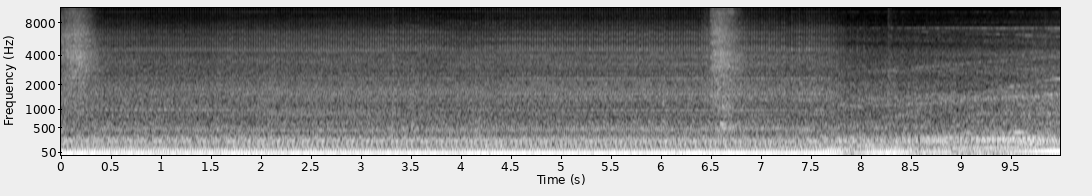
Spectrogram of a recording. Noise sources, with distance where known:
large-sounding engine, near

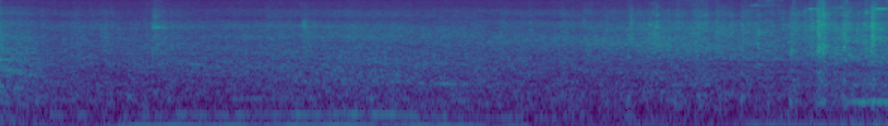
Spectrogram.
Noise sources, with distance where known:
large-sounding engine, near

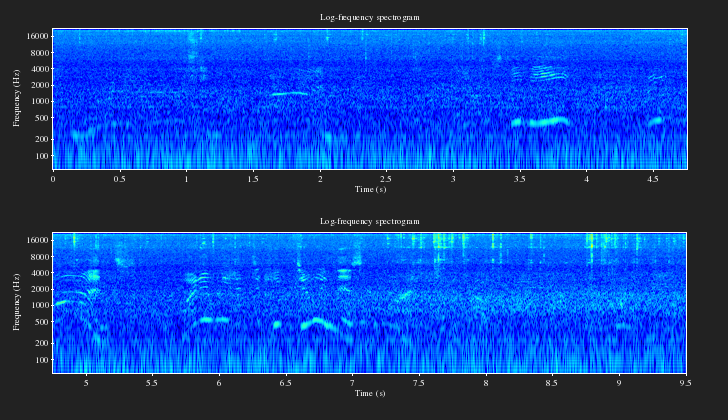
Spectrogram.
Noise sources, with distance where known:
person or small group talking, near

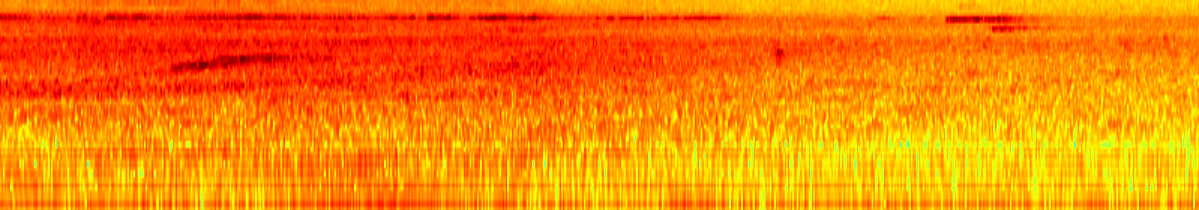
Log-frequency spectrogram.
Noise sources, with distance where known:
engine of unclear size, far

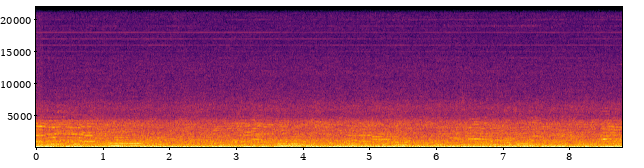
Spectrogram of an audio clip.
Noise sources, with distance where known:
music from a fixed source, far

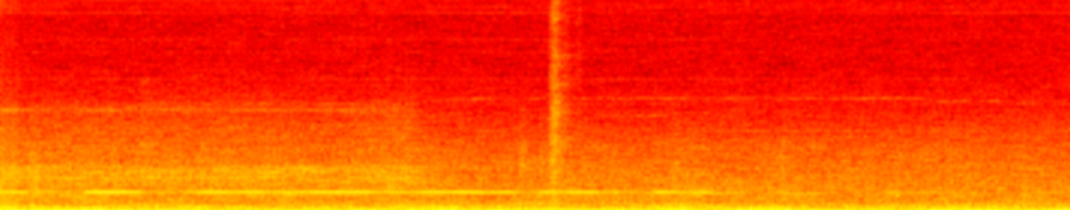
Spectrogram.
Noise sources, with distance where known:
large-sounding engine, near
reverse beeper, near

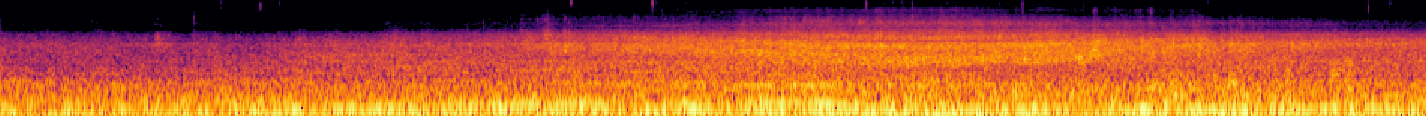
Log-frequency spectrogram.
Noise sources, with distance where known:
background noise

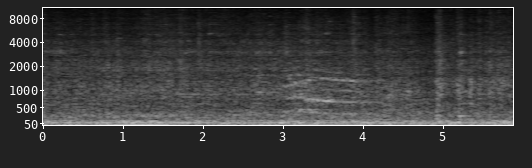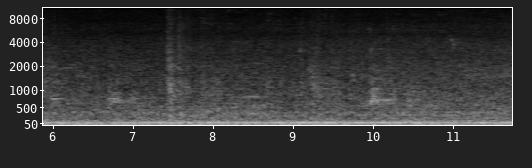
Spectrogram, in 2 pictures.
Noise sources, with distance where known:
dog barking or whining

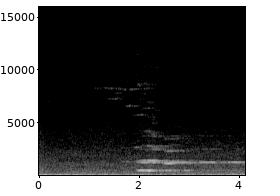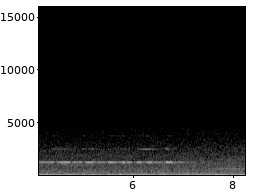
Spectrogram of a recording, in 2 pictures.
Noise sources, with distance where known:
reverse beeper

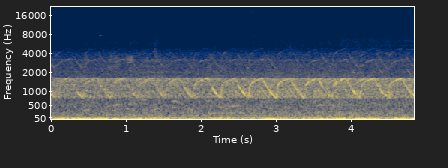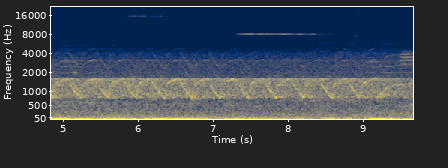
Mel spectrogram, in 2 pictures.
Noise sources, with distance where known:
siren

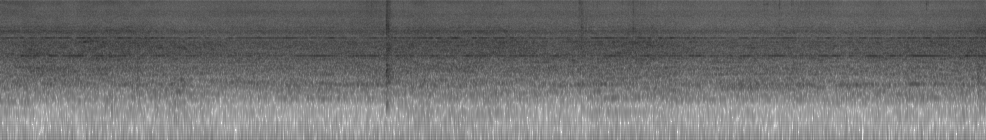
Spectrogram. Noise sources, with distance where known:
unidentified powered saw

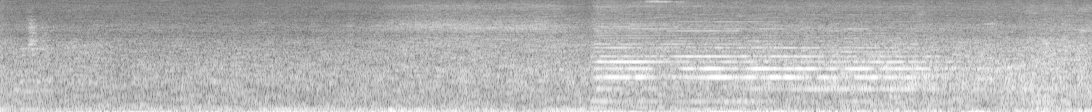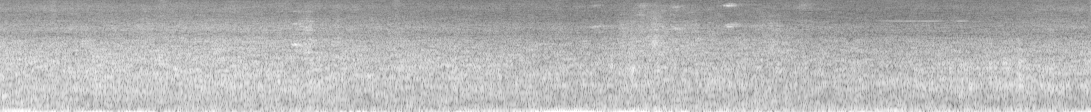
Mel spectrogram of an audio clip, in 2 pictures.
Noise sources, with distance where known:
car horn, far

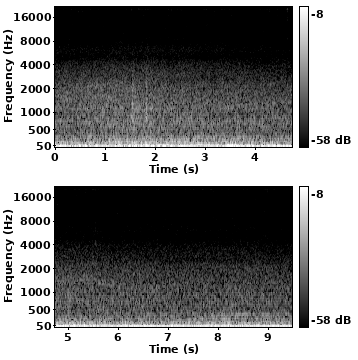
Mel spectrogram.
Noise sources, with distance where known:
background noise

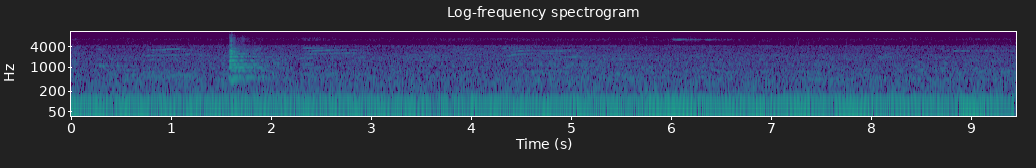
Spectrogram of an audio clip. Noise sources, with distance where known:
car horn

